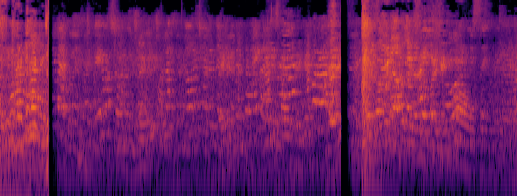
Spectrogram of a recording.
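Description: A crowd of children and young women chatter and talk nearby.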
